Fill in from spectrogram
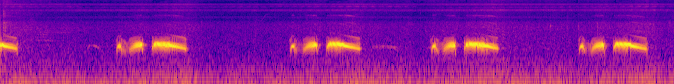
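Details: Spotted dove, local name tekukur, during bird catching with a decoy: four hoarse cooing phrases, each a few quick notes ending in a longer falling coo, spaced about two seconds apart with quiet gaps between.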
